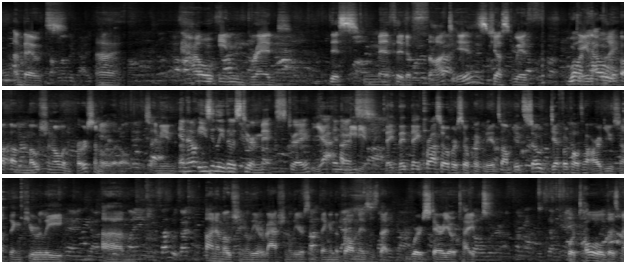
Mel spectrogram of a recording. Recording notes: Have a drink in a pub. In and around Toronto.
